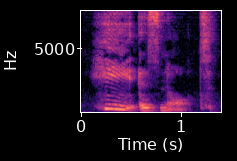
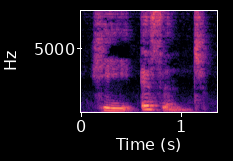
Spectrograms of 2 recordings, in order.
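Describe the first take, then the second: First: The verb and not are said as separate words. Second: The verb and not are pushed together into one.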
